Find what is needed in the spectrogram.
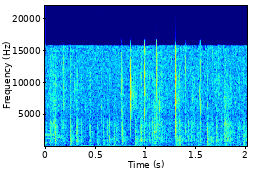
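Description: Water dripping onto snow: a quick, irregular patter of small taps. The drips are boring holes in the snow.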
